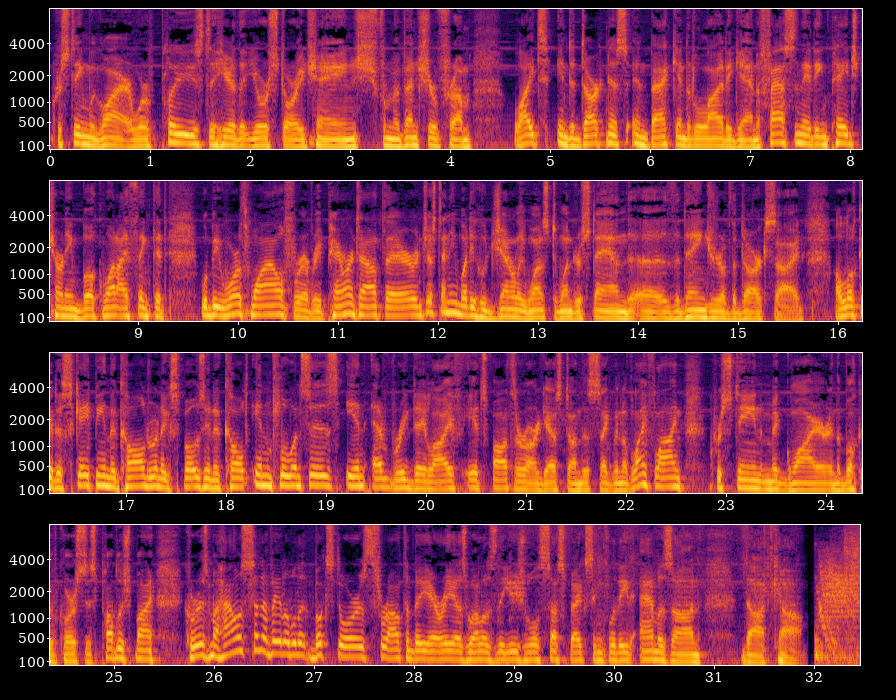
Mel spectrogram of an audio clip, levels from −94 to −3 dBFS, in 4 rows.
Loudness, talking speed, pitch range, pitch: -19 LUFS, 190 wpm, 105-140 Hz, 120 Hz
